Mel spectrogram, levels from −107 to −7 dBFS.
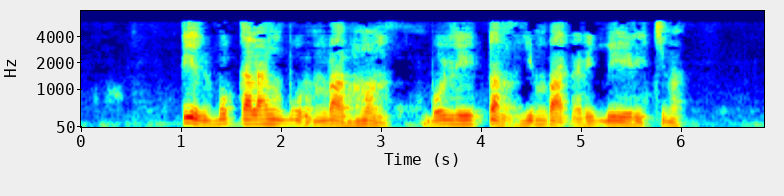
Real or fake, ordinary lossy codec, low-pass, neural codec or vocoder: fake; MP3, 24 kbps; 7.2 kHz; codec, 24 kHz, 1 kbps, SNAC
